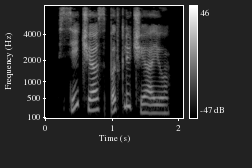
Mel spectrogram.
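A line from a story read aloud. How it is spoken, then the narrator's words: Plain. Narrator (Russian): ответил тот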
